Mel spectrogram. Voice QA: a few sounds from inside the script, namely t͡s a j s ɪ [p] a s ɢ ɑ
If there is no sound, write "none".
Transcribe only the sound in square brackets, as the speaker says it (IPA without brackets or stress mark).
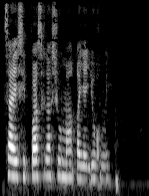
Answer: p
